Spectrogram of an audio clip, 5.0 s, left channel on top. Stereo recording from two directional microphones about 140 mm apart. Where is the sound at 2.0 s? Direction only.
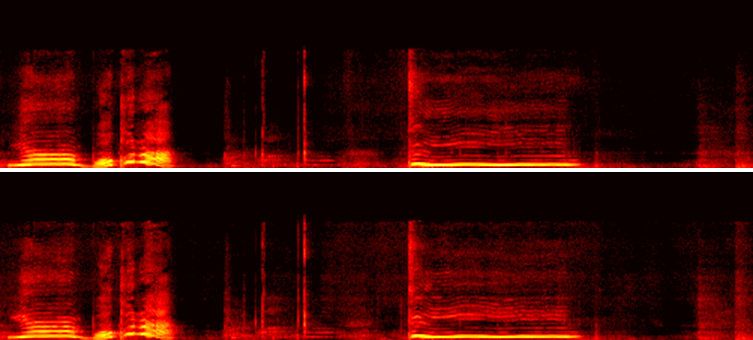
10° right (ahead or behind).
